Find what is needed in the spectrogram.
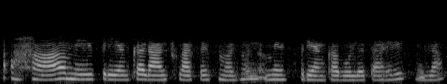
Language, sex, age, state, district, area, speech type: Marathi, female, 18-30, Maharashtra, Ratnagiri, rural, conversation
